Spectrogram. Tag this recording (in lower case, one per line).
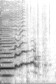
wind instrument
music
musical instrument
